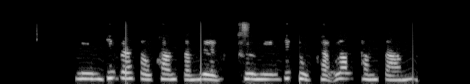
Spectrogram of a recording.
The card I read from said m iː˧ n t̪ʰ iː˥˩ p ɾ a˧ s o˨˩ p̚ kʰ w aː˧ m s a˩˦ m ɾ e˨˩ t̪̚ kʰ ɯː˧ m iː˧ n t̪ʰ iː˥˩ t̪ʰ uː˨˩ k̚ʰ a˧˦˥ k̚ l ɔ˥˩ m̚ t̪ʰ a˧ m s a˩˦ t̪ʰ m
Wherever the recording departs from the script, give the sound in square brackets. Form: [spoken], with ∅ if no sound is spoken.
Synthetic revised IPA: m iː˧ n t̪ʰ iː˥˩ p ɾ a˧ s o˨˩ p̚ kʰ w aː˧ m s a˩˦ m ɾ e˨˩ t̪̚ kʰ ɯː˧ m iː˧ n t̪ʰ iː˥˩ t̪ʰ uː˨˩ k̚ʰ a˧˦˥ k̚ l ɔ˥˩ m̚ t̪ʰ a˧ m s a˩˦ [∅] m

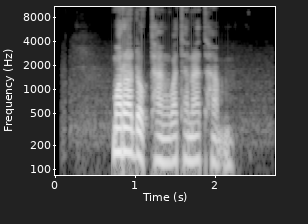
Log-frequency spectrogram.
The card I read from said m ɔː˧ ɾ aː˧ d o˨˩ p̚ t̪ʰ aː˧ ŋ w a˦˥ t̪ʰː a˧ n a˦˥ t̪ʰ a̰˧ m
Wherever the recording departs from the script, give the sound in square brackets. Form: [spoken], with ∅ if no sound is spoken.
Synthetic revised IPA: m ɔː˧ ɾ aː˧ d o˨˩ [k̚] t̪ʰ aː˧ ŋ w a˦˥ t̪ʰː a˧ n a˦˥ t̪ʰ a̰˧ m

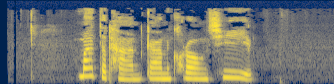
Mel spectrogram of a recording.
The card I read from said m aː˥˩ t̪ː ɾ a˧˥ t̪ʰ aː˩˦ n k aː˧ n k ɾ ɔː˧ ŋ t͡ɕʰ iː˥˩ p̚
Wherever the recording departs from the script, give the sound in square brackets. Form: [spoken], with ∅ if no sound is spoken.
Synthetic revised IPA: m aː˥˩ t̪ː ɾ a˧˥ t̪ʰ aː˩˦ n k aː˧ n [kʰ] ɾ ɔː˧ ŋ t͡ɕʰ iː˥˩ p̚

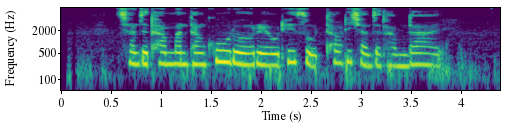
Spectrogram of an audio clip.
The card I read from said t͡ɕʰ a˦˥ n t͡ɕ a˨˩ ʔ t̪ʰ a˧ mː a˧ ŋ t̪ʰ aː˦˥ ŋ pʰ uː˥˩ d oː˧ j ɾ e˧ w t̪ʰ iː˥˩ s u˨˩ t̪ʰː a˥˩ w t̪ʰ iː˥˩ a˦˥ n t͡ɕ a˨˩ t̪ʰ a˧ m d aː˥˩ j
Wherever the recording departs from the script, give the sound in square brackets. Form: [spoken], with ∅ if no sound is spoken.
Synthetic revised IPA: t͡ɕʰ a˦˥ n t͡ɕ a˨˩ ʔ t̪ʰ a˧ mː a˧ [n] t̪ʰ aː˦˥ ŋ [kʰ] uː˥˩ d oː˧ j ɾ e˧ w t̪ʰ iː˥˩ s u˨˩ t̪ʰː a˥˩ w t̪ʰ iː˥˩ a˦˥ n t͡ɕ a˨˩ t̪ʰ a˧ m d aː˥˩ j

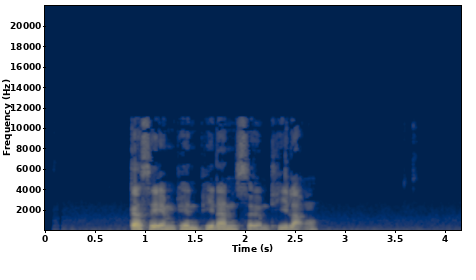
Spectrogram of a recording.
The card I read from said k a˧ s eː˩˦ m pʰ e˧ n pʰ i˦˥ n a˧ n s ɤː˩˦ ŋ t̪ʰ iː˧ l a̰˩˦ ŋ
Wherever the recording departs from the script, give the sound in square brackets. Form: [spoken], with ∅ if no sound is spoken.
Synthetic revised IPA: k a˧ s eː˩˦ m pʰ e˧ n pʰ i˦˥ n a˧ n s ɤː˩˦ [m] t̪ʰ iː˧ l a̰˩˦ ŋ

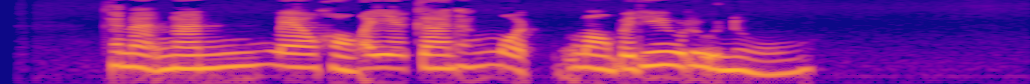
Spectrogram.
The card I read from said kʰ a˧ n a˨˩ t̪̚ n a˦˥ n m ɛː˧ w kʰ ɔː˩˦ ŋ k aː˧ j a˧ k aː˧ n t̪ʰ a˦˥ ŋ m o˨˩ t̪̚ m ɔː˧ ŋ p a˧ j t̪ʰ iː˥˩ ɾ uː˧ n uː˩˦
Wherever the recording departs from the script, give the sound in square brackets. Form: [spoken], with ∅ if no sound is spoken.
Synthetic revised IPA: kʰ a˧ n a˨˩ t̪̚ n a˦˥ n m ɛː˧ w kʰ ɔː˩˦ ŋ [ʔ] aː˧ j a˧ k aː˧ n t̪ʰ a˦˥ ŋ m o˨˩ t̪̚ m ɔː˧ ŋ p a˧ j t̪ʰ iː˥˩ ɾ uː˧ n uː˩˦

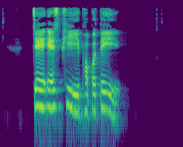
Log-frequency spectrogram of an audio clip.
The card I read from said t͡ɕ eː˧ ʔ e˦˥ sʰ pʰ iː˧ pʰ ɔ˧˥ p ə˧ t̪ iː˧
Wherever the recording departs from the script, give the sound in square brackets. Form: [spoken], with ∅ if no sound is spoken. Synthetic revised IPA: t͡ɕ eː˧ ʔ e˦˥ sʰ pʰ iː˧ pʰ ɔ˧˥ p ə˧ t̪ [iː˥˩]

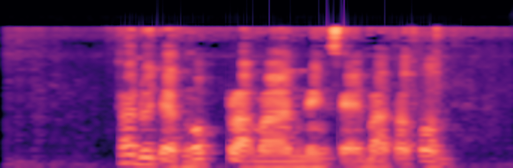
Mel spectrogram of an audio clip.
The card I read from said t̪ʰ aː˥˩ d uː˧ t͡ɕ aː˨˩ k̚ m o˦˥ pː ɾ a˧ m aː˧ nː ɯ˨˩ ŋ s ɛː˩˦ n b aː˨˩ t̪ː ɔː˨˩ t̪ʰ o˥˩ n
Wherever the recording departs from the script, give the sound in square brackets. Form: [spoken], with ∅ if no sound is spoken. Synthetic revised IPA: t̪ʰ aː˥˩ d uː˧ t͡ɕ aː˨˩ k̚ [ŋ] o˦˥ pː ɾ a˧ m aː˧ nː ɯ˨˩ ŋ s ɛː˩˦ n b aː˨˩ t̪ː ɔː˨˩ [t̪] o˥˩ n

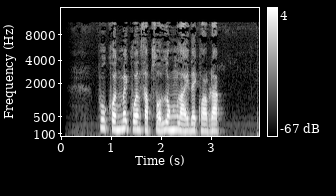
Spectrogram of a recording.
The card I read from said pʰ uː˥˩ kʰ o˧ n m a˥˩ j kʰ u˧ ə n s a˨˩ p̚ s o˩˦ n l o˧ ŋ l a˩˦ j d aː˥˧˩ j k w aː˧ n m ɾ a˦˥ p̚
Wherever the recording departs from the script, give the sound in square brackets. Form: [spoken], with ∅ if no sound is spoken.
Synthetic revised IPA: pʰ uː˥˩ kʰ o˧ n m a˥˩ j kʰ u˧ ə n s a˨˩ p̚ s o˩˦ n l o˧ ŋ l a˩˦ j d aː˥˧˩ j [kʰ] w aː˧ [∅] m ɾ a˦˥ [k̚]

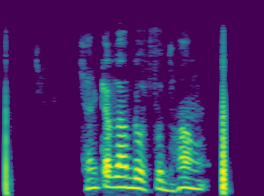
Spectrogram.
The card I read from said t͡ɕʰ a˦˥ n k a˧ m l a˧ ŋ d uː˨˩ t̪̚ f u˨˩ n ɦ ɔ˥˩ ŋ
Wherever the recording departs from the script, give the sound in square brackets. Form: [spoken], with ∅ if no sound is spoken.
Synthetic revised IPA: t͡ɕʰ a˦˥ n k a˧ m l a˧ ŋ d uː˨˩ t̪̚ f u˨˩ n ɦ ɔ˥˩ ŋ

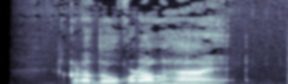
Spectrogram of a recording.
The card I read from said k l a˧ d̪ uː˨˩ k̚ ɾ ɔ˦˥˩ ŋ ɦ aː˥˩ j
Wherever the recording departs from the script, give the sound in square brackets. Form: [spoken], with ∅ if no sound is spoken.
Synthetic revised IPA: k [ɾ] a˧ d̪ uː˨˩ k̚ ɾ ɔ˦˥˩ ŋ ɦ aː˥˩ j

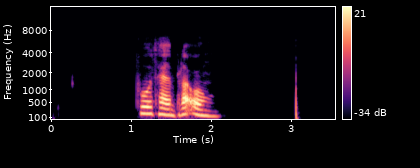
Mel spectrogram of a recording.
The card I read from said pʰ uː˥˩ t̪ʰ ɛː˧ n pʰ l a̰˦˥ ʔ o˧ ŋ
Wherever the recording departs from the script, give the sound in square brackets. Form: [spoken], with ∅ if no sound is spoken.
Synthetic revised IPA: pʰ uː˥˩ t̪ʰ ɛː˧ n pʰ [ɾ] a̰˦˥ ʔ o˧ ŋ

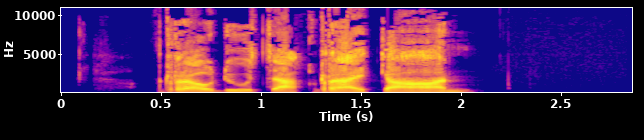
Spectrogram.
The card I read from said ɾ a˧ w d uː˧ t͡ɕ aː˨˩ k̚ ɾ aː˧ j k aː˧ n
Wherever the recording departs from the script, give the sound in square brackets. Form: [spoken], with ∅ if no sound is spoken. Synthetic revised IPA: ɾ a˧ w d uː˧ t͡ɕ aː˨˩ k̚ ɾ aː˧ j k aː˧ n

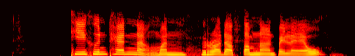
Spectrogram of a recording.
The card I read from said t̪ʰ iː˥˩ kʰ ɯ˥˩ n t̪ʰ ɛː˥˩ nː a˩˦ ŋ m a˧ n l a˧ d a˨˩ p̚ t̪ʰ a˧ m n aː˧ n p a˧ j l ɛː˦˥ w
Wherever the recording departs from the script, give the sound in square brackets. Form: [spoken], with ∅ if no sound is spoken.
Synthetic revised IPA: t̪ʰ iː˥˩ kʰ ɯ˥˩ n t̪ʰ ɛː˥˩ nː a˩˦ ŋ m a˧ n [ɾ] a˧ d a˨˩ p̚ [t̪] a˧ m n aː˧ n p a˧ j l ɛː˦˥ w

